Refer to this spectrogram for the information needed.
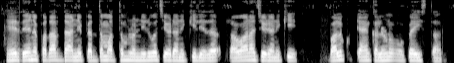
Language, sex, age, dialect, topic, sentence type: Telugu, female, 25-30, Central/Coastal, agriculture, statement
